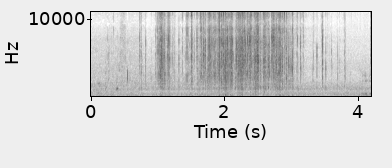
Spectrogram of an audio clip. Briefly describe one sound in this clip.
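A plastic snack wrapper crinkles close by.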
